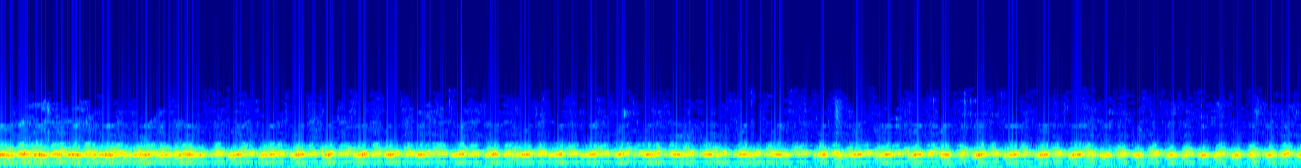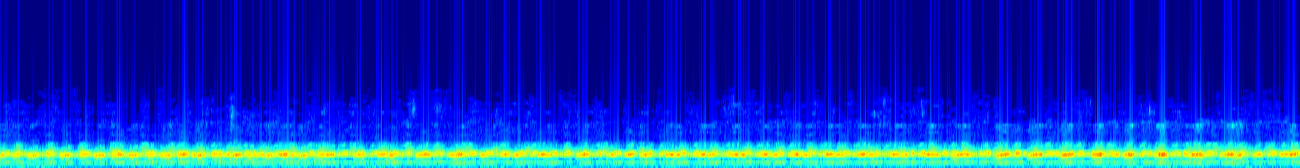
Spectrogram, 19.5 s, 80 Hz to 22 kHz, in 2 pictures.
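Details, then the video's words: A July night at Radziszów, Poland, 2015, filled with frog croaking: many callers merge into a continuous fast-pulsed rattle that stays even and loud throughout, without pauses. "nocne kumkanie żab"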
